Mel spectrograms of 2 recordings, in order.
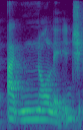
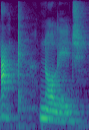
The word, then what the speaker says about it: acknowledge: your pronunciation tip everyone you're not supposed to say ACK knowledge no way it's more like a G sound so it's like acknowledge very important tip this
